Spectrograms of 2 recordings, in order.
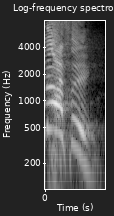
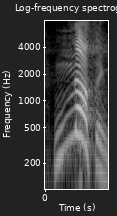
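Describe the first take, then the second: First: It is said with strong, passionate fervor. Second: It is said in a plain, calm way.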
